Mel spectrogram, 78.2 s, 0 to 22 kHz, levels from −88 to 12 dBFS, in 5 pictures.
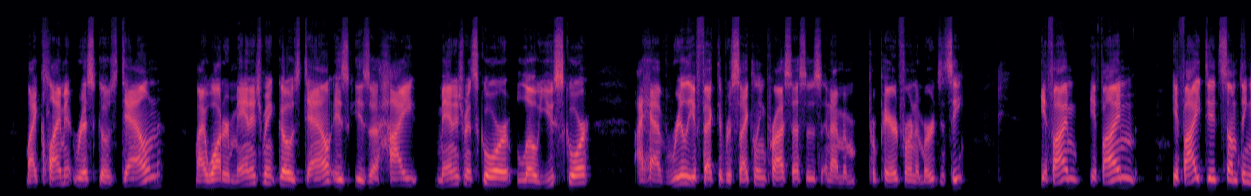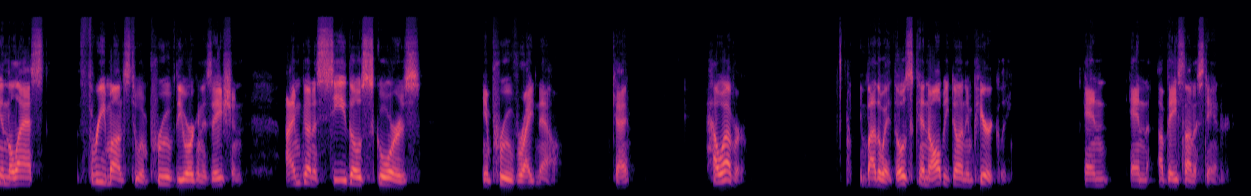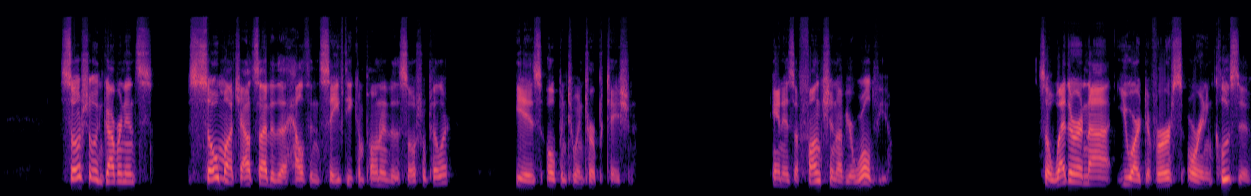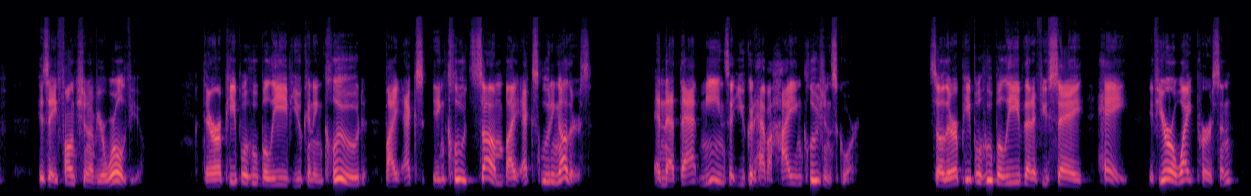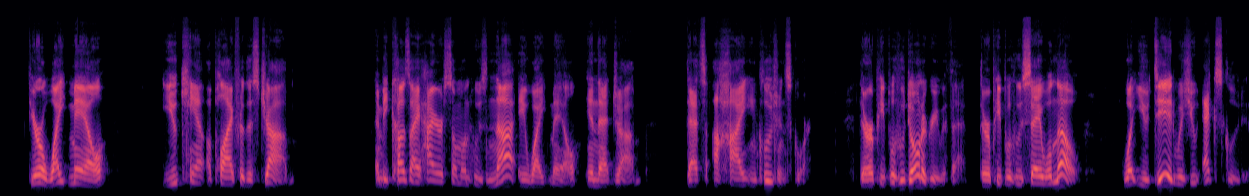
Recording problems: thin; very; fading below 350 Hz

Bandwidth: 15 kHz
